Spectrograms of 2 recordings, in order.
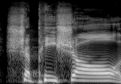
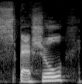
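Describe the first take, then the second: First: It starts with 'shap', adding an extra vowel. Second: It starts with a 'shp' sound and no vowel. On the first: The speaker calls it wrong. "I pronounced it like Shapishal Nick" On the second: The speaker calls it right. "I didn't know that his name was Special"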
